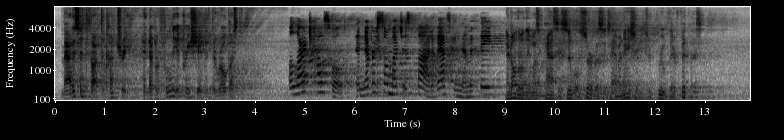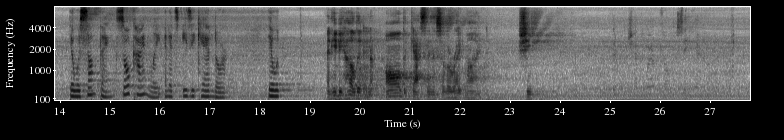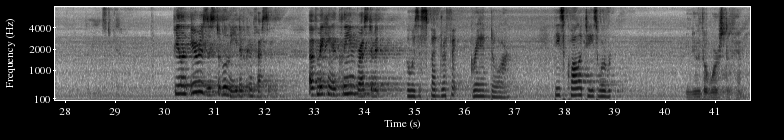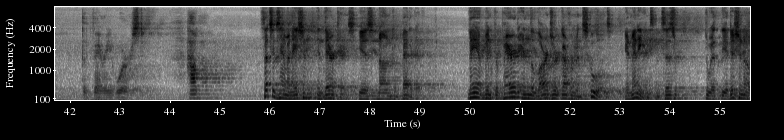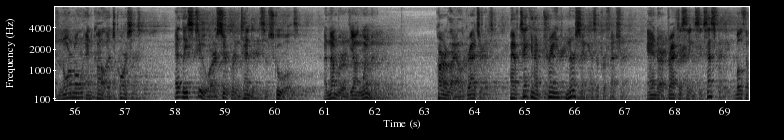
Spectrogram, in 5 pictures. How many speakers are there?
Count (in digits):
7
